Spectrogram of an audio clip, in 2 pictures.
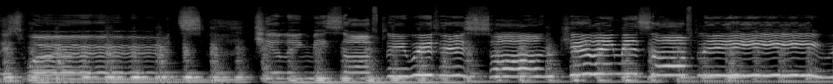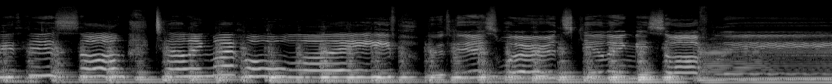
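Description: A mezzo-soprano singing a slow ballad with strong vibrato, accompanied by a cello playing low held notes. Near the end the voice stops and a held chord rings on.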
